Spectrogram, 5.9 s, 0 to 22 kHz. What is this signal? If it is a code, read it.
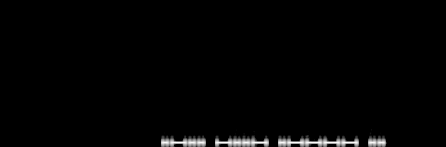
Morse code, heard as a keyed tone, about 20 wpm, 700 Hz. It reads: LX1I
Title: DXCC-100 Call Signs - 4 Characters - 20wpm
